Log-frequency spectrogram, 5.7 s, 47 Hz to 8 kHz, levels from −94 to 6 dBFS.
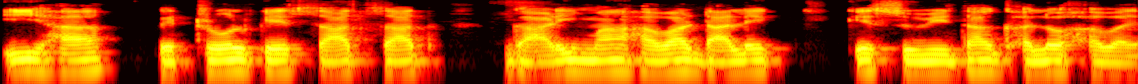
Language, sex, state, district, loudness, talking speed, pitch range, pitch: Chhattisgarhi, male, Chhattisgarh, Rajnandgaon, -18 LUFS, 135 wpm, 95-105 Hz, 100 Hz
